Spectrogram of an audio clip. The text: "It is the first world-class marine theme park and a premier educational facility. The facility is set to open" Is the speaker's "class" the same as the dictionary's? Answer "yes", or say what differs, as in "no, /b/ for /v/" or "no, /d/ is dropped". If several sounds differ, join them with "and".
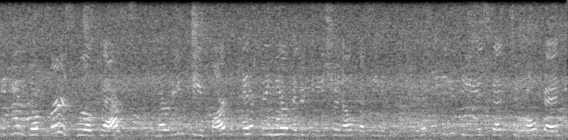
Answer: yes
